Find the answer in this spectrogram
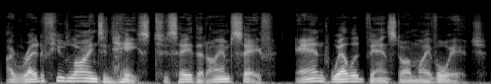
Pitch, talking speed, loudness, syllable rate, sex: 100 Hz, 220 wpm, -16 LUFS, 5.6 syllables/s, male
